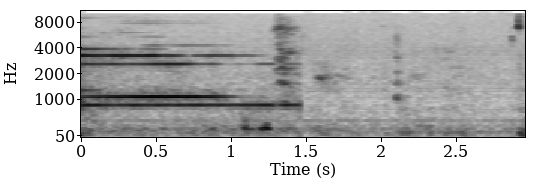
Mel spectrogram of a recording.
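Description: A faint electronic bell tone rings in a parliament chamber to call a vote. It is a steady, bright ringing that cuts off after about a second and a half. A few soft clicks and quiet room noise follow.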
